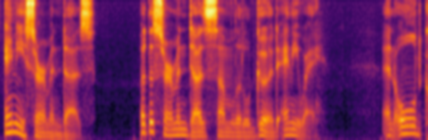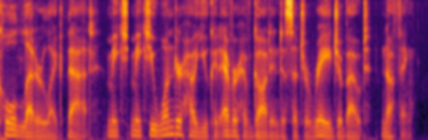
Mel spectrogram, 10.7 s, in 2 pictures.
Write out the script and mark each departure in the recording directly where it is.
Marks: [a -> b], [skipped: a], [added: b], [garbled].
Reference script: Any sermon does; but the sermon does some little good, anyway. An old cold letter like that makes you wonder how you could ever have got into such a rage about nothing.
Any sermon does; but the sermon does some little good, anyway. An old cold letter like that makes [added: makes] you wonder how you could ever have got into such a rage about nothing.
